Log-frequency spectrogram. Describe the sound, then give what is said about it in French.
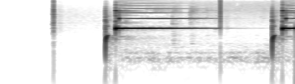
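A ringing notification sound effect used to grab attention: a soft pop, then a bright, sustained chime that slowly fades, followed by another pop and a fresh chime at the end. “Non, ne t'inquiète pas, c'est pas chez toi que ça sonne, c'est ici. En fait, c'est juste pour attirer un petit peu ton attention”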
